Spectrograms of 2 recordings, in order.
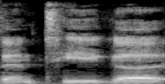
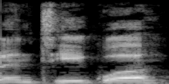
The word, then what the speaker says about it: Antigua: Who's going to tell you that it's pronounced Antigga and not Antigua, even though nobody has asked or even got it wrong to this point?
